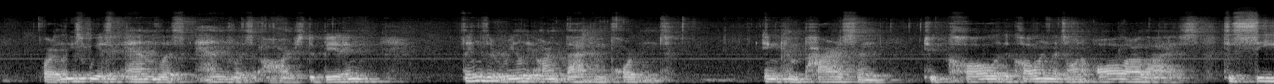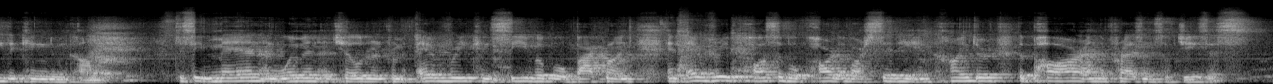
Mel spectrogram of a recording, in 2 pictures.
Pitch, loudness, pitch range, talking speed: 130 Hz, -17 LUFS, 120-145 Hz, 130 wpm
